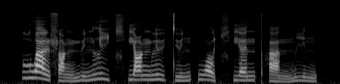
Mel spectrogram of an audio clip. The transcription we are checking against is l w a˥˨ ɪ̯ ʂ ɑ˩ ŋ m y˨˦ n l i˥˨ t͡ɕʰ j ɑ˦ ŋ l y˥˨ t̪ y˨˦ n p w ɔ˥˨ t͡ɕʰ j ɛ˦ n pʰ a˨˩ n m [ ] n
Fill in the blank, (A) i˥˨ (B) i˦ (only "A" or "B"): A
